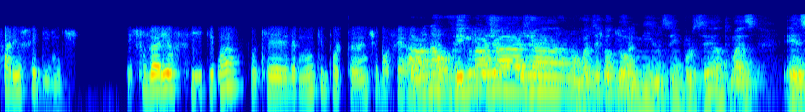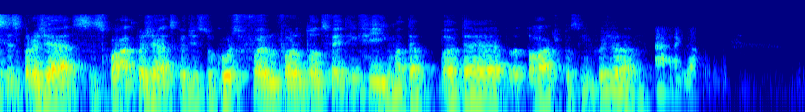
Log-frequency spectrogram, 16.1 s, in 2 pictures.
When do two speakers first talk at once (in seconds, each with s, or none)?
4.1 s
